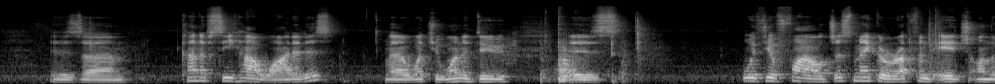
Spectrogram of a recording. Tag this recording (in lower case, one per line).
speech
